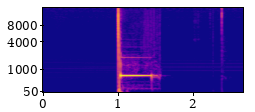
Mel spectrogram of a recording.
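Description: A microphone gives a sharp thump and a brief squeal.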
